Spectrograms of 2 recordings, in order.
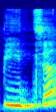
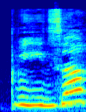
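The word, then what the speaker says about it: pizza: So that is पिज़्ज़ा slicer. और बहुत लोग पिज़्ज़ा को पिज्जा वगैरह बोलते हैं, तो पिज़्ज़ा को हम पिज़्ज़ा बोलते हैं, थोड़ा रुक के बोलते हैं।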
